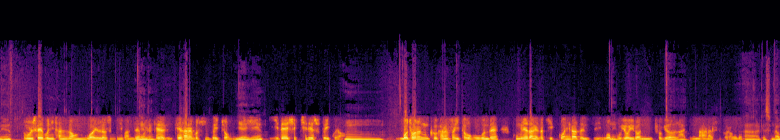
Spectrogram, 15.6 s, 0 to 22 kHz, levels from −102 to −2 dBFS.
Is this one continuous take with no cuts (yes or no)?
yes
